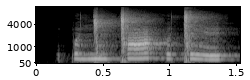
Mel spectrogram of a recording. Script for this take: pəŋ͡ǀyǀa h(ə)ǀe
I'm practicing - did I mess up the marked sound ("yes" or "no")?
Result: no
